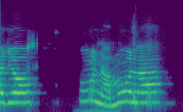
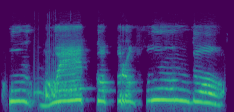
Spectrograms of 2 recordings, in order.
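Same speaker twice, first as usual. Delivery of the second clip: very slow, drawn-out storybook wonder; awed discovery; much slower than usual. Acted. Fly peers into an ear hole, awed. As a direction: stretch each word to show the depth.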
